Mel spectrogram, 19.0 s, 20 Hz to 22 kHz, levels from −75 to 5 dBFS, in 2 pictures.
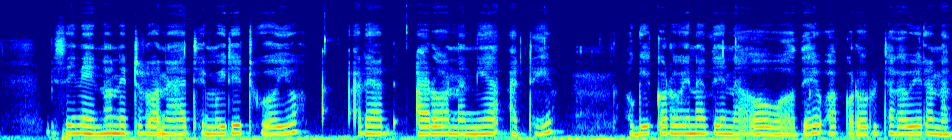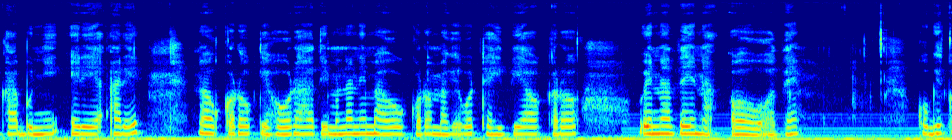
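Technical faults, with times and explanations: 15.73 to 19.04 s, mains hum. After "na nĩmagũkorwo magĩgũteithia okorwo", a steady 50 Hz tone runs to the end. It is about 10 dB below the speech. Power-line current is leaking into the signal.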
